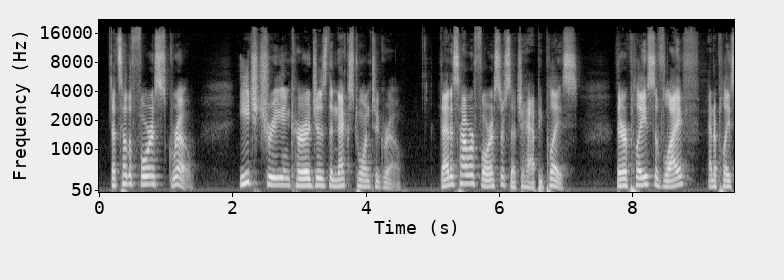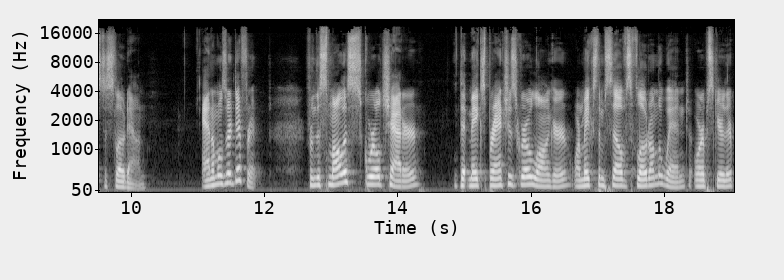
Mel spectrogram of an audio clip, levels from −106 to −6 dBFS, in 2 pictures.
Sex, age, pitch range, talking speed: male, 20-39, 130-180 Hz, 180 wpm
